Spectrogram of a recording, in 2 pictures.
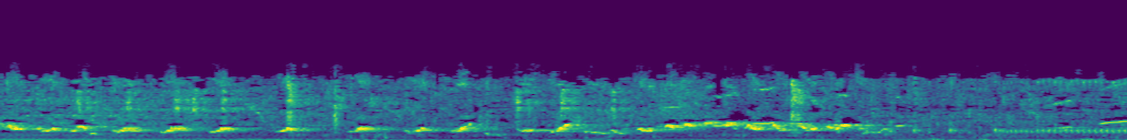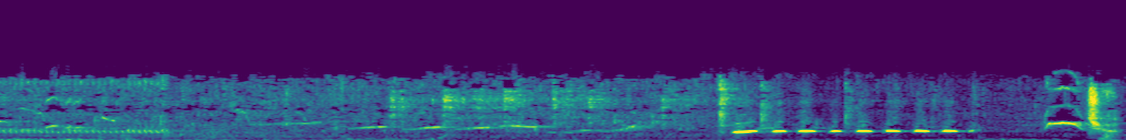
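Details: Aceh white-rumped shama delivering "trek kasar" song: a run of varied whistled phrases and slurs, a sustained buzzy note, then a rapid string of identical sharp notes, over a low background rumble.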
